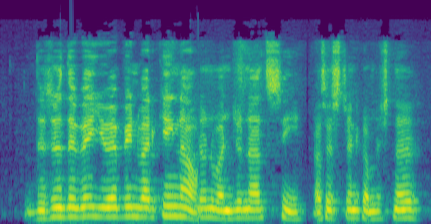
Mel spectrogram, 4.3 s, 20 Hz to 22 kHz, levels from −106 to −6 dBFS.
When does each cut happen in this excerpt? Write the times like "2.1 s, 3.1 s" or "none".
2.0 s, 3.0 s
